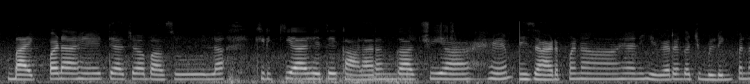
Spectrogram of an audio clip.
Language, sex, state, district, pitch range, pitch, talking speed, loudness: Marathi, female, Maharashtra, Sindhudurg, 235-255 Hz, 245 Hz, 175 wpm, -25 LUFS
